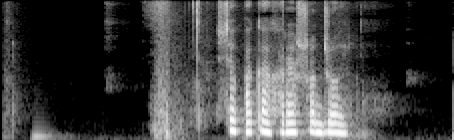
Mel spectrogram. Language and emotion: Russian, neutral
